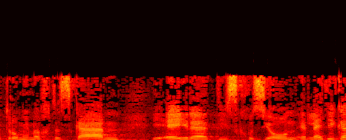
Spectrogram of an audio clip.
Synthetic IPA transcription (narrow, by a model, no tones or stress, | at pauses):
d̥ɾʊmɪmœχtəsɡ̥æɾn | iɛɪɾəd̥iskʰχusjoːnɛɾlɛdɪɡə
